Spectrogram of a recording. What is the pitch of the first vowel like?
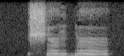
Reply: high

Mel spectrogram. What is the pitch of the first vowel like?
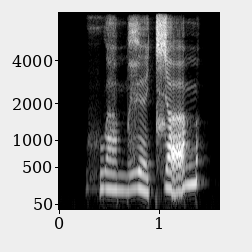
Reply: low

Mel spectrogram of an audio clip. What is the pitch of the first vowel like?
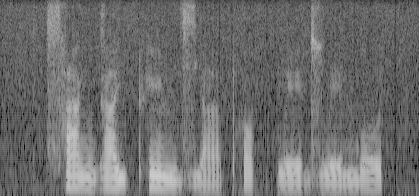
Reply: falling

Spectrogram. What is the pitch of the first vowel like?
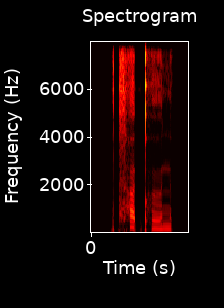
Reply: high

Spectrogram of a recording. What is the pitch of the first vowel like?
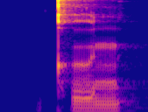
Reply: low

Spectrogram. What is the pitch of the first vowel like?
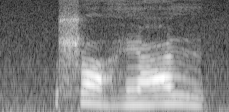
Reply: falling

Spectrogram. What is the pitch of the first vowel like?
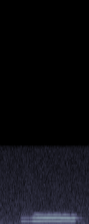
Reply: high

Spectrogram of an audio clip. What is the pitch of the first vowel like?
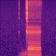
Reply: high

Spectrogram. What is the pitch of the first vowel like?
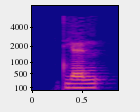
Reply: high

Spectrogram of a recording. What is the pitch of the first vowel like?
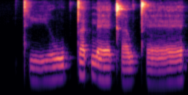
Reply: rising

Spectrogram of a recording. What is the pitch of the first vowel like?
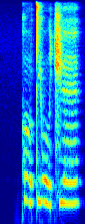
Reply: falling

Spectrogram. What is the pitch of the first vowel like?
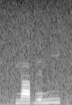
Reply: low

